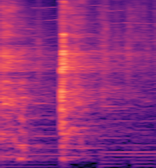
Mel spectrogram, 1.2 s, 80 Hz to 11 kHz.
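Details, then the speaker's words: Acted child's cough in a cough syrup advertisement, described as not stopping despite syrup: a single short, sharp dry cough over background music. "पिछले एक घंटे में मैं इसे 4 बाद cough syrup Lachung पर इसकी खांसी की रुकने का नाम ही नहीं ले रही"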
